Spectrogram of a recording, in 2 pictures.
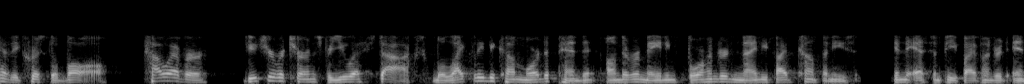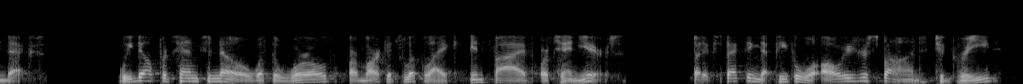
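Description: Throughout the speech, the signal has passed through the G.723.1 codec at about 6.3 kbit/s, which slices audio into 30 ms frames, models the voice coarsely and discards everything above 3.8 kHz. The damage is heavy: the speech sounds muffled and hoarse, and consonants smear together.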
